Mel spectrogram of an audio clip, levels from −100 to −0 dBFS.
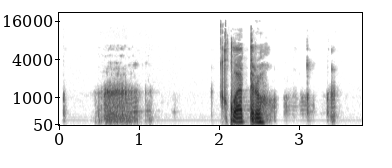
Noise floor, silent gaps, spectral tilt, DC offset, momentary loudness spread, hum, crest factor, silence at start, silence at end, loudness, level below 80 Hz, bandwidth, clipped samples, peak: -73 dBFS; none; -6 dB/octave; under 0.1%; 26 LU; none; 22 dB; 0.55 s; 0.35 s; -19 LUFS; -60 dBFS; 15.5 kHz; under 0.1%; -2 dBFS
